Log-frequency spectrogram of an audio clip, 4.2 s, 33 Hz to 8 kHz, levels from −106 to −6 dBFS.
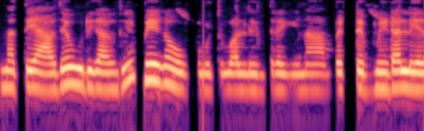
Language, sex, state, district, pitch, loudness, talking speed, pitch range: Kannada, female, Karnataka, Bellary, 195 Hz, -19 LUFS, 170 wpm, 185-210 Hz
